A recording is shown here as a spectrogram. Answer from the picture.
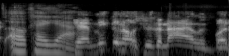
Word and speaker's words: Mykonos: Myokonos? Is that how you Mykonos.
